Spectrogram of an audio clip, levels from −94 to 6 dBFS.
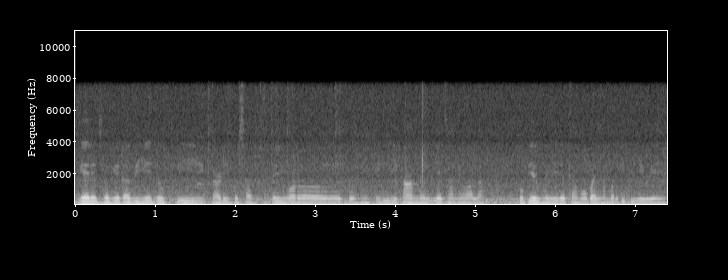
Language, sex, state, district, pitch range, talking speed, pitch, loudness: Hindi, male, Rajasthan, Bikaner, 145-155 Hz, 225 wpm, 150 Hz, -18 LUFS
